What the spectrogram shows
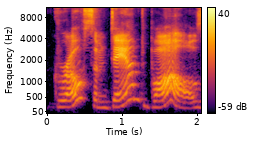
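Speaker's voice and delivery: overdone narration with far too much inflection. Complaining about an audiobook narrator, mocking her over-inflected narration. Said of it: "way too much inflection in her voice".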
